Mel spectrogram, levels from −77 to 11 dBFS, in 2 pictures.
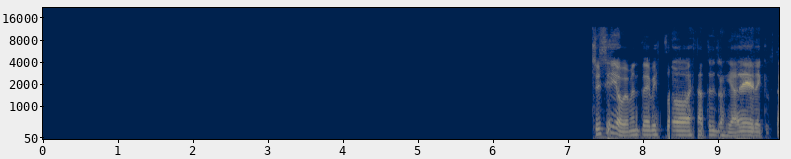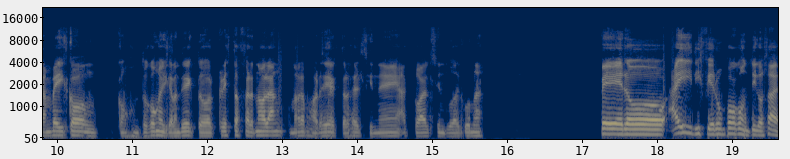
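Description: A speech recording that has likely passed through MP2 compression at a low rate, which fits about 80 kbps. Too few bits leave upper sub-bands shut off or flickering and the rest coarsely quantised, so the speech sounds dull and carries a plainly audible gurgling, granular edge throughout. On top of this comes DAB burbling at 5.67–6.24 s, 7.91–8.81 s, 10.36–11.18 s, 13.33–13.97 s, 15.28–15.69 s and 18.33–19.33 s. Weak reception let bit errors, at a rate well under one percent, slip past error correction into the audio data. Corrupted samples put short blips of noise into single sub-bands, and corrupted scale factors make sub-bands jump in level for up to a frame, producing a burbling disturbance over the speech. Separately, loose connector crackle appears at 12.95–13.21 s and 18.09–18.23 s. A poor contact making and breaking rapidly chops the signal, heard as short, irregular bursts of scratchy crackle.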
